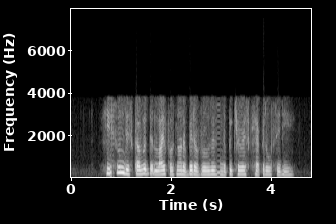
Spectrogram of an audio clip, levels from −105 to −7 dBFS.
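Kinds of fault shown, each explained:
Bluetooth CVSD headset codec: The whole clip sounds thin and boxed in, with a granular hiss under the speech and audible gritty distortion where the sound gets loud or bright. The sound is confined to roughly 150 Hz to 3.4 kHz, which fits a 64 kbit/s CVSD link. That codec sends one bit per sample, saying only whether the waveform goes up or down, so its adaptive step cannot keep pace with fast, loud changes.
Bluetooth headset packet repeated: Two short buzzy stretches break the speech, at 0.78 to 0.89 s and at 2.93 to 3.00 s. The first is patchy, with about 64 ms of damage scattered across roughly 98 ms and runs no longer than around 15 ms. The second loses 60 ms within about 74 ms. Voice packets were lost between headset and phone, and the chip replayed the previous packet each time. Repeating every 3.75 ms produces a buzz near 267 Hz.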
